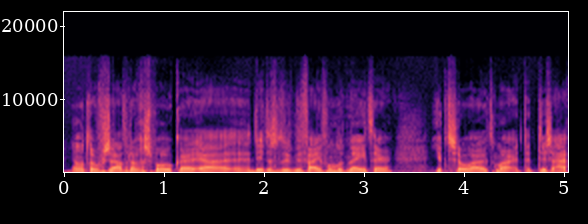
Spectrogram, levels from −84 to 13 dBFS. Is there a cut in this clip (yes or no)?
yes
